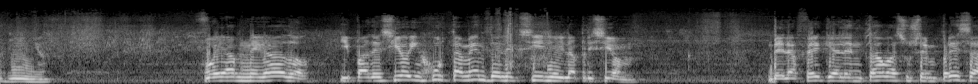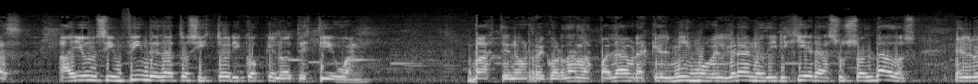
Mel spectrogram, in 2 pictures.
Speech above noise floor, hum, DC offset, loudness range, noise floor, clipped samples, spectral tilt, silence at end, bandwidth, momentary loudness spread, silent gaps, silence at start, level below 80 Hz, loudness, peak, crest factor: 21 dB; none; under 0.1%; 3 LU; -35 dBFS; under 0.1%; -4.5 dB/octave; 0 s; 14 kHz; 17 LU; none; 0 s; -62 dBFS; -15 LUFS; 0 dBFS; 16 dB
